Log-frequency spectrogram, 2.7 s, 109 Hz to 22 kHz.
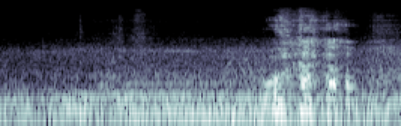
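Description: Audi A6 with a 250-horsepower engine accelerating hard, a steady loud rumble from inside the car with a voice speaking over it near the end.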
